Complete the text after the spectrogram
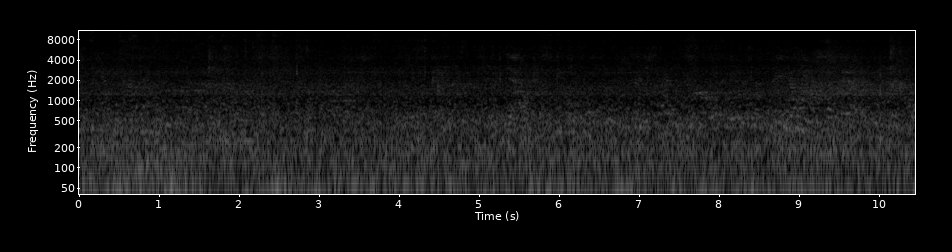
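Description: Suitcase wheels roll steadily across a smooth floor.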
